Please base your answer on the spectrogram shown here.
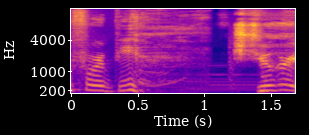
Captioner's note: laughs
